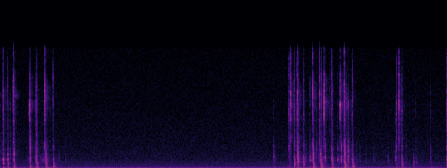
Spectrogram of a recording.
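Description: Fingertips tap rapidly on the keys of a backlit black plastic mechanical keyboard, making crisp, bright clicks with almost no ring. The clicks come in a quick flurry at the start, then a quieter stretch with only a steady low hum, followed by a second, denser burst near the end and a few scattered final taps.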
